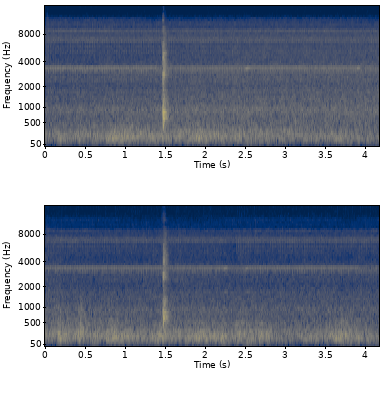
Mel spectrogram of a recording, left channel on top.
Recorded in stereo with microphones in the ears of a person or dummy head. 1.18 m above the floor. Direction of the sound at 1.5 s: 70° left (ahead or behind).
